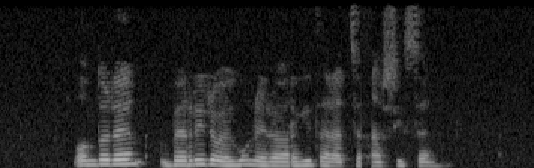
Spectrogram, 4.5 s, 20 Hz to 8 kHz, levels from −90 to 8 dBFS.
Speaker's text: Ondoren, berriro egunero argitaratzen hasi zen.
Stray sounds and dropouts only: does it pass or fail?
fail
